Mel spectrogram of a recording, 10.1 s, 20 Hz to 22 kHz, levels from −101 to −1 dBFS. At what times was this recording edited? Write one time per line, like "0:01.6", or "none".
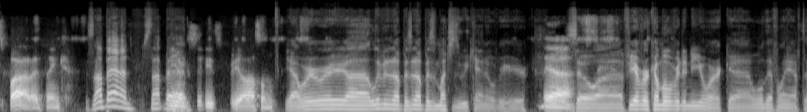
0:03.5
0:05.1
0:06.7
